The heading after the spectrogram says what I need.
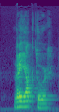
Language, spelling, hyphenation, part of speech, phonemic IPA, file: Dutch, reactor, re‧ac‧tor, noun, /ˌreːˈɑk.tɔr/, Nl-reactor.ogg
- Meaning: 1. atomic reactor 2. chemical reactor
